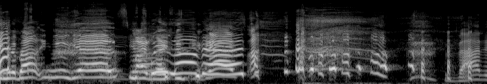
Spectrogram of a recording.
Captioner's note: laughing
